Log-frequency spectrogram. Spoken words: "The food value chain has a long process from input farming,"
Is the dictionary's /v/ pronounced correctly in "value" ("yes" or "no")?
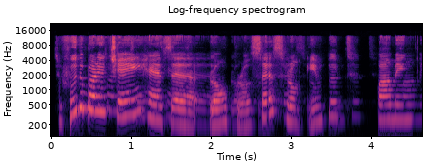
no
